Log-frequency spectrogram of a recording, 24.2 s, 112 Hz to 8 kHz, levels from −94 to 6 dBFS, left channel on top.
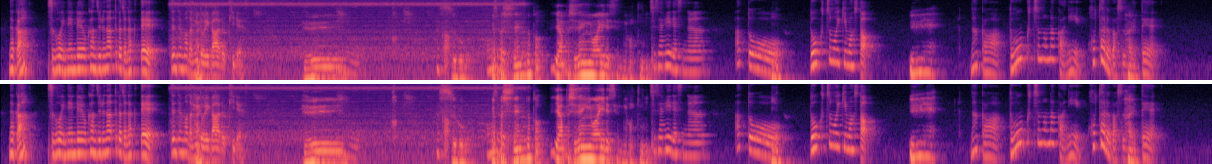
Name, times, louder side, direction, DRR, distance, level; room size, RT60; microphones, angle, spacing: voice 1, 0.2-0.5 1.0-3.1 3.4-4.9 6.7-7.2 8.7-9.0 9.7-10.5 11.2-11.4 13.0-14.1 14.7-15.6 16.2-17.4 19.4-23.1, equal, 5° right, 0.9 m, -27 dB
sound 1, 3.4-10.5, left 1 dB, 15° left, 2.8 m, -38 dB
voice 2, 6.0-7.0 7.8-8.0 8.8-9.4 9.8-13.0 15.4-15.6 18.2-18.7 22.5-22.8, right 2 dB, 50° right, 1.0 m, -24 dB
14.0 x 12.0 x 5.4 m
head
